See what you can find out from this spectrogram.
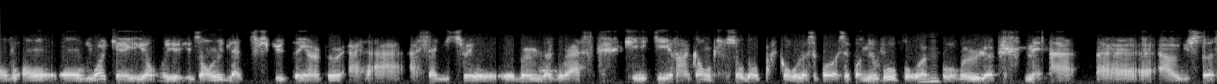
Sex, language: male, French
